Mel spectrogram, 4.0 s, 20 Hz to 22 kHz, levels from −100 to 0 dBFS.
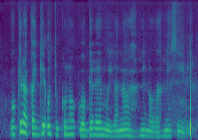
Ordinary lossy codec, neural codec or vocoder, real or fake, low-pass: none; codec, 44.1 kHz, 2.6 kbps, SNAC; fake; none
